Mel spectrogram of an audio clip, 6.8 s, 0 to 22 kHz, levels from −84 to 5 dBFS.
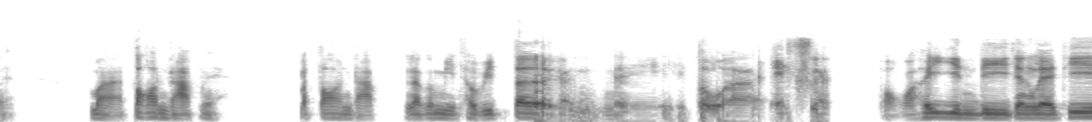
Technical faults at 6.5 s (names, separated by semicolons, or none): call bitrate drop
